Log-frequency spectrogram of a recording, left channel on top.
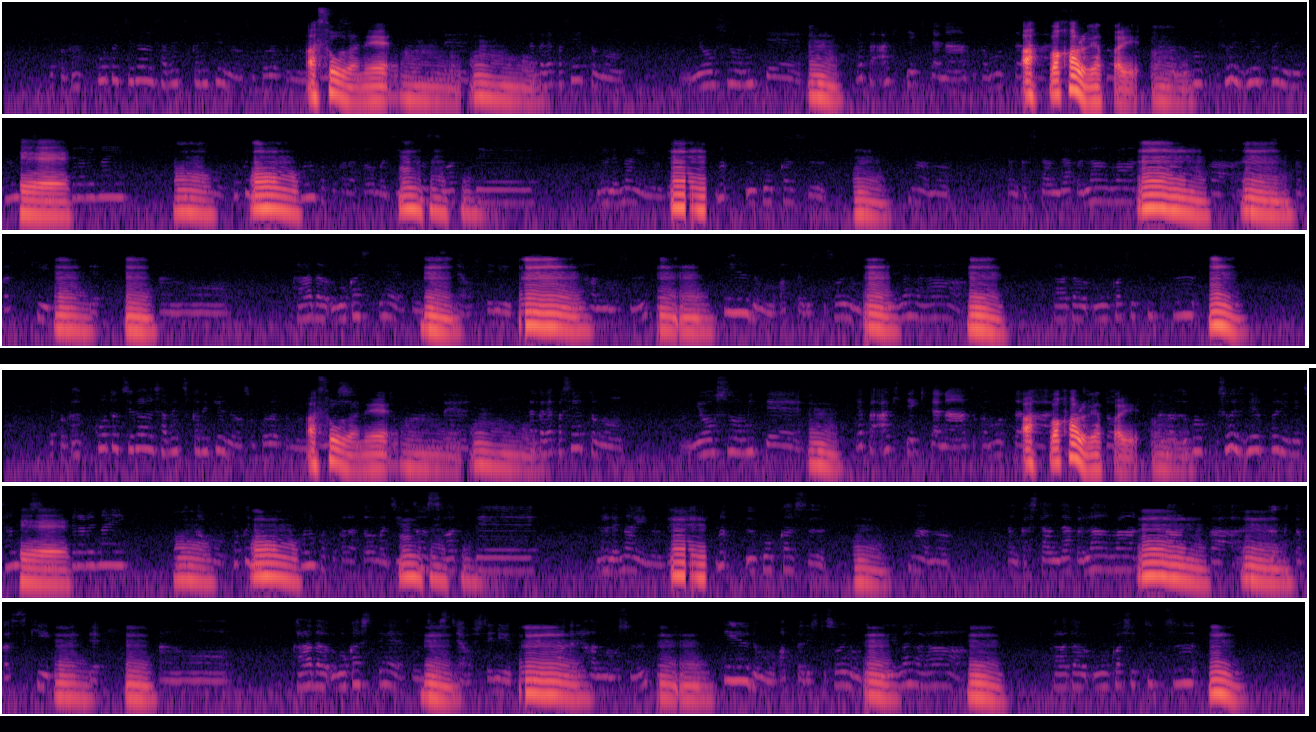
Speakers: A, on the right; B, on the left.
A: やっぱ学校と違う差別化できるのはそこだと思う、
B: あ、
A: 楽しいっていうところなので、
B: そうだね。うん、う
A: だからやっぱ生徒の、
B: ん、
A: あの様子を見て、
B: うん。
A: やっぱ飽きてきたなとか思ったら、
B: あ、わかる、
A: やっぱちょっと、
B: やっぱり。うん。
A: あの動く、そうですね、やっぱりね、ちゃんと座ってられない子とかも、
B: へえ、うん、
A: 特にまあ男の子とかだと、
B: うん、う
A: まあ、
B: ん、
A: じっと座ってられないので、
B: うん、うん、
A: まあ、動かす。
B: うん、うん、
A: まあ、あの、なんかスタンドアップ、ラン、ラン、
B: うん、
A: ランとか、
B: うん、
A: クックとか、スキーとか言って、
B: うん、
A: あのー体を動かして、そのジェスチャーをしてみるっていう、
B: うん、うん、
A: 体で反応する
B: うん、
A: っていうのもあったりして、そういうのも取り入れながら、
B: うん、うん、
A: 体を動かしつつ、
B: うん。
